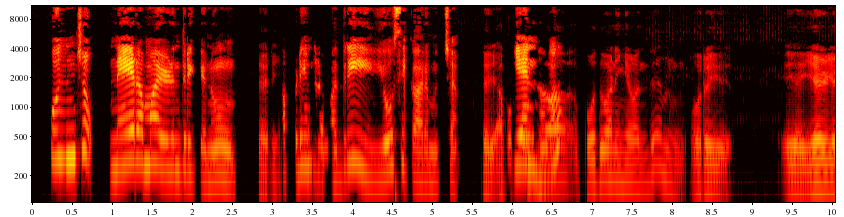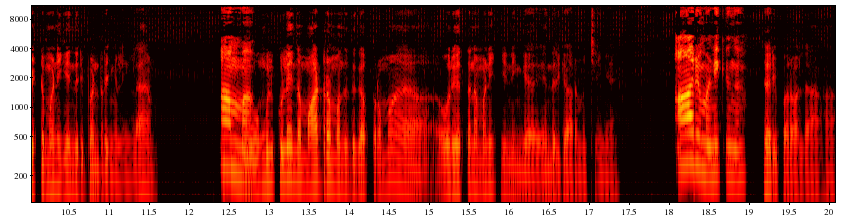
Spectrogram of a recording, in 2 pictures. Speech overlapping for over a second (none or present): none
